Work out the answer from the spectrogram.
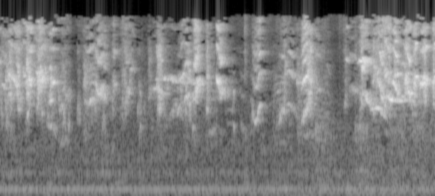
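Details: Northern red bishop (Euplectes franciscanus), song: high, sizzling, buzzy chatter in rapid bursts of wheezy twitters, almost without pause, over a faint low hum.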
